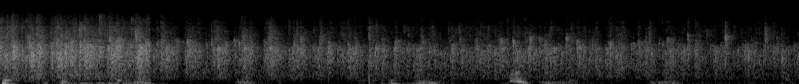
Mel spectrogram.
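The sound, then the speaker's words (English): An audience at a magazine launch event gives a round of applause for the contributors. Dense, sustained clapping starts strong and tapers slightly over eight seconds. “please give a round of applause to our.”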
